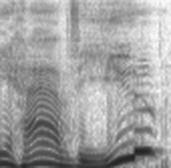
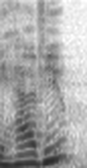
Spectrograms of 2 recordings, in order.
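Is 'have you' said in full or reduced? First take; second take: full; reduced. First: Have you is said fully and carefully. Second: Have you is reduced and blended together. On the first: The speaker calls it wrong. "we never say" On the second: The speaker calls it right. "we say"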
